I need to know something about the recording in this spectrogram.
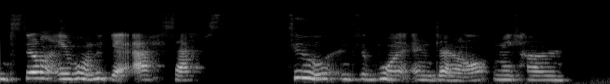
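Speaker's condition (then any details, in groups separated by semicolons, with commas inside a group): Cerebral palsy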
